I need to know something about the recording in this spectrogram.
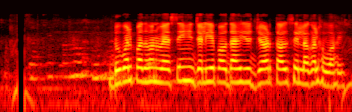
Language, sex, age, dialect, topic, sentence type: Magahi, female, 31-35, Western, agriculture, statement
